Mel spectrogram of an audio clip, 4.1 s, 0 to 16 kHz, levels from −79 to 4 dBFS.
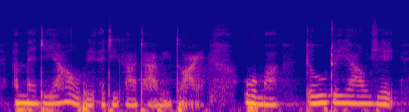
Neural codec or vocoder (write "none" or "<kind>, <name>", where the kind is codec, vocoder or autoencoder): autoencoder, DAC-VAE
